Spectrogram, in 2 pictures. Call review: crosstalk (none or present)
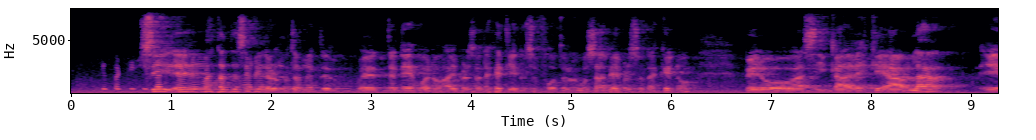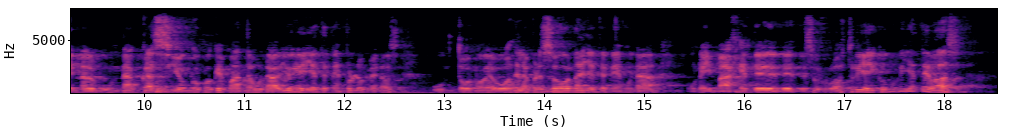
present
